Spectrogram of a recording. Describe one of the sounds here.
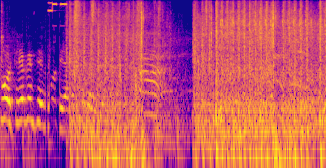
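A rifle fires rapid bursts of gunshots up close.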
